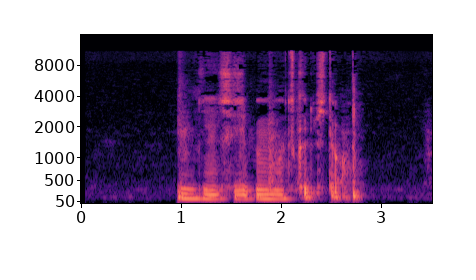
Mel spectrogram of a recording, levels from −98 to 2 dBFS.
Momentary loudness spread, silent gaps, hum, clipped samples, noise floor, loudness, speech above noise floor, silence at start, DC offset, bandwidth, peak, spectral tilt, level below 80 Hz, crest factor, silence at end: 7 LU; none; none; under 0.1%; -67 dBFS; -28 LUFS; 40 dB; 0.95 s; under 0.1%; 11.5 kHz; -10 dBFS; -4.5 dB/octave; -50 dBFS; 18 dB; 0.7 s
